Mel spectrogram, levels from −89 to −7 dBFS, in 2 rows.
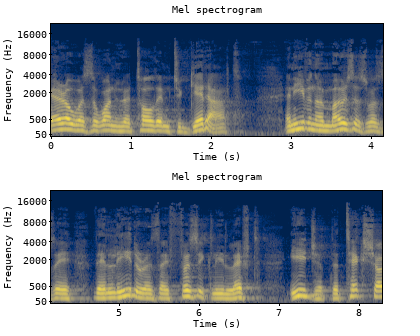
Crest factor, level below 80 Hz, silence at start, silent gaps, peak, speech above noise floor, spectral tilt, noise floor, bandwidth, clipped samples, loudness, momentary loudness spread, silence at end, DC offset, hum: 16 dB; -56 dBFS; 0 s; none; -4 dBFS; 31 dB; -8 dB/octave; -51 dBFS; 13 kHz; under 0.1%; -21 LUFS; 8 LU; 0 s; under 0.1%; none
